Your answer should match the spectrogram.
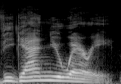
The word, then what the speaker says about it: Veganuary: I'm going to start out today by talking about something called Veganuary. Veganuary, Veganuary, Veganuary, Veganuary. How do you spell that? V-E-G-A-N-U-A-R-Y, Veganuary.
